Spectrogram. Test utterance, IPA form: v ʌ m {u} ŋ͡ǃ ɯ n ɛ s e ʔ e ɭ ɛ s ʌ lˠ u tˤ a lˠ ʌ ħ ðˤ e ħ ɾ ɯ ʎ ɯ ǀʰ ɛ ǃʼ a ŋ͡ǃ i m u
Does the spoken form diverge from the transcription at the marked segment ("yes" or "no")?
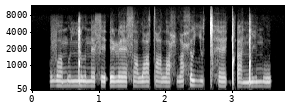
yes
